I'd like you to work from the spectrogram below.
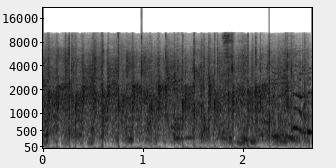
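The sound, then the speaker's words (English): An audience breaks into steady, loud applause when asked to clap if they like trap music, a dense wash of many hands clapping at once, with a few voices calling out beneath it throughout. “Round of applause if you like trap music.”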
